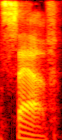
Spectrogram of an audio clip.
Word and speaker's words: salve: do this is healing salv the healing salv it's actually healing Sav yes we looked up how to say it the right way and it's healing Sav so cheeks you've already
